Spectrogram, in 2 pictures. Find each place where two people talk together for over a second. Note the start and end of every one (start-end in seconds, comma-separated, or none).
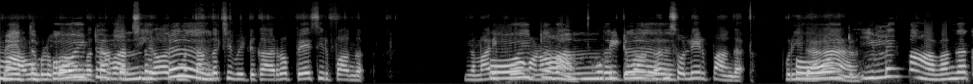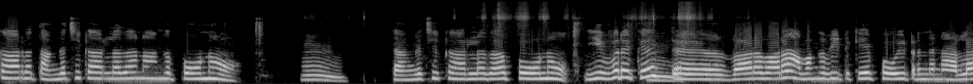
none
